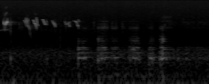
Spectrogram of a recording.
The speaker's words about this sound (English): Pointing out the wild bird. In flight. Lone bird.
